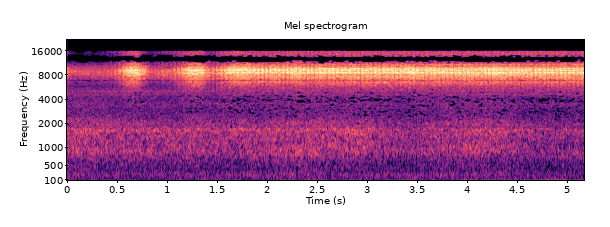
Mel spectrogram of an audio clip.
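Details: Floury baker cicada (Aleeta curvicosta) in flight, eastern Australia, 11 February 2023: a few short pulsed buzzes at first, then an unbroken, steady, high shrill drone, with low rumbling noise beneath.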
